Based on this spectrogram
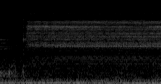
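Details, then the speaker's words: Cheyenne PEN tattoo machine switched on at 9 volts, for comparison with a Helios. The motor kicks on and holds a smooth, even high-pitched buzz, much louder with more vibration than the Helios; running normally. "куда громче и у этой вибрация гораздо меньше в этой вот"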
